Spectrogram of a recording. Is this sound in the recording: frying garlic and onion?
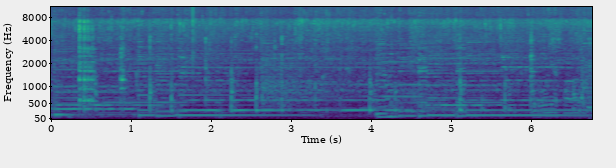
yes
